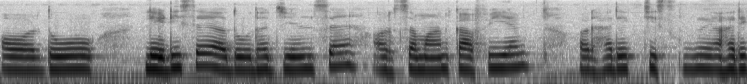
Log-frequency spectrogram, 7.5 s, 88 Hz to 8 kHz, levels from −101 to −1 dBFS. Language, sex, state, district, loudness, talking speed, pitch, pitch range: Hindi, female, Uttar Pradesh, Varanasi, -17 LUFS, 135 wpm, 195 Hz, 185-200 Hz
